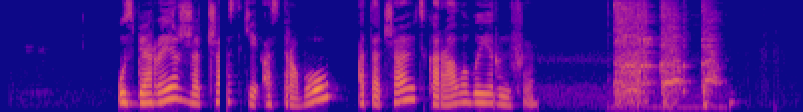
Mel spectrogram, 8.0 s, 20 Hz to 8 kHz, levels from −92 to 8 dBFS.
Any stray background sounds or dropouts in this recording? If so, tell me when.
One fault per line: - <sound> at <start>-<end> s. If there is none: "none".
- dropout at 2.2-2.3 s
- cough at 6.1-7.3 s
